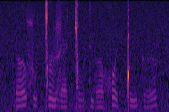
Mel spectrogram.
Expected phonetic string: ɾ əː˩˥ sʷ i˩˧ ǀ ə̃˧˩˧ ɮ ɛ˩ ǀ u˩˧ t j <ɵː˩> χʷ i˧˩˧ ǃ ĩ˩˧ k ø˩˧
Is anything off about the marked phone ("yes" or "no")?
yes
